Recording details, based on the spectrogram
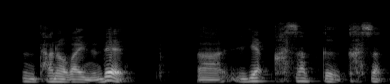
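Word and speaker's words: חָשַׁק: 자, 여기 보면 여기서 이제 그 하나님을 사랑하고라고 하는 아, 단어가 있는데 이게 카삭 이게 좀 발음이 그 후음입니다. 후음. 속에서 나오는 후음이라 카삭 그렇게 되는데 이 하나님을 사랑하라고 번역되어 있는 단어가 이 하사크는 찰싹 달라붙는 겁니다.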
